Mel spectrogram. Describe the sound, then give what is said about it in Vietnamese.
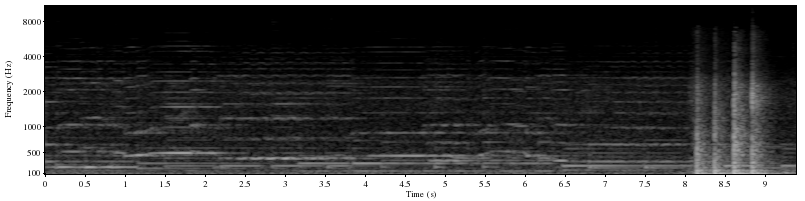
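Knocking on an office door, a quick cluster of a few sharp raps near the end, heard over steady background music with no voices. “Hồng Ân gõ nhà cửa văn phòng của Đình Tuấn, không để anh mời vào”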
